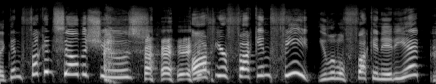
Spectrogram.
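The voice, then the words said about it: Imitates another person's voice. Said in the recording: “good impersonation”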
